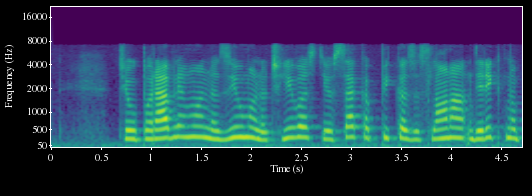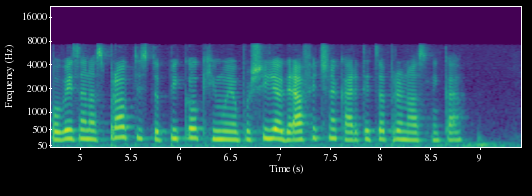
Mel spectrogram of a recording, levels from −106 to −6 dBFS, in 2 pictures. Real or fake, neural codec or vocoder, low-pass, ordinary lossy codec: fake; codec, 24 kHz, 0.9 kbps, WavTokenizer, small release; 7.2 kHz; none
